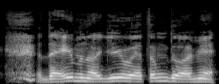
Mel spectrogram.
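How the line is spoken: Sudden loud laughter. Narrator (Russian): внезапно расхохотался Хозе

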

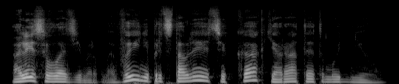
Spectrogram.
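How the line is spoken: Tender. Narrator (Russian): нежно проговорил великий князь

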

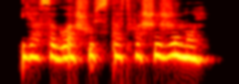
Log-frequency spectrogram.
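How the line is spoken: Whisper. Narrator (Russian): прошептала она

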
